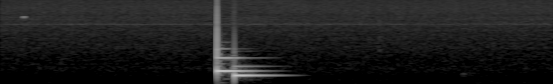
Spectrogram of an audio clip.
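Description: A short two-note electronic chime about one and a half seconds in, a higher note then a lower one, dying away within half a second: a notification sound from the computer.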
